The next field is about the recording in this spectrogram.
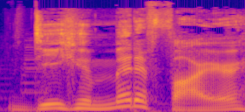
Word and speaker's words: dehumidifier: Dehumidifier has six syllables and the stress is on the third syllable.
